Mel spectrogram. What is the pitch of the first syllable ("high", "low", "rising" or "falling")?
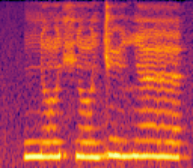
low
